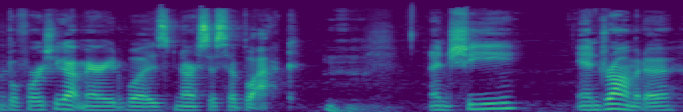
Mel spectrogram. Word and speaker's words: Narcissa: Who is Narcissa? Did I say that right? – Yeah, so, Narcissa is Draco's mom, who is also Sirius Black's first cousin.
